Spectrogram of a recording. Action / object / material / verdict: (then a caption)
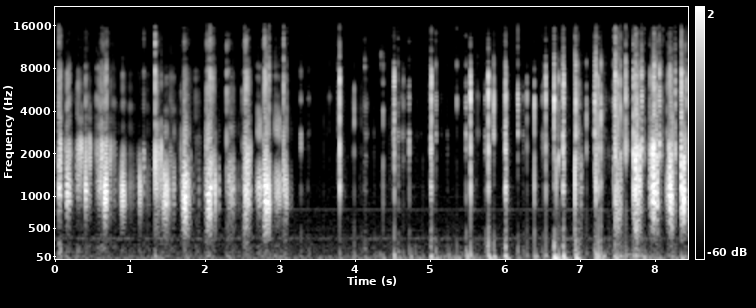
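tap / smartphone in plastic case / plastic / none. Fingertips and nails tap rapidly on the plastic case of a teal-cased smartphone with a panda pop-grip, held in both hands as a solid device. About forty sharp, dry, bright clicks come in quick bursts with no ringing, sparser and quieter in the middle before speeding up again at the end.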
